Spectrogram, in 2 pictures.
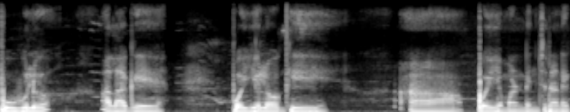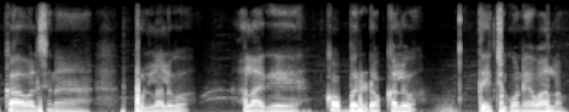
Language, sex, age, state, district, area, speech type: Telugu, male, 18-30, Andhra Pradesh, Konaseema, rural, spontaneous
